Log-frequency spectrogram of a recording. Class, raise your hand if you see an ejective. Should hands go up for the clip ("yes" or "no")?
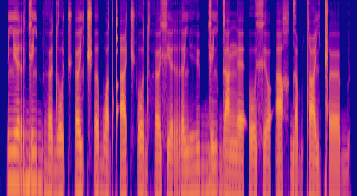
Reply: yes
